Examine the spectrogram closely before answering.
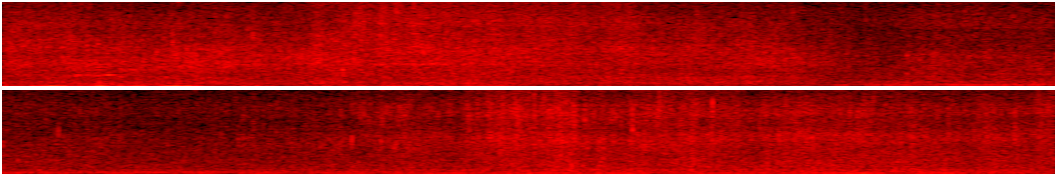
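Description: Outboard-powered center-console boats running at speed through choppy water: a steady engine drone over rushing and slapping water, with wind on the microphone. About four seconds in the engine note changes to a different, steadier hum as another boat with twin outboards takes over.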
